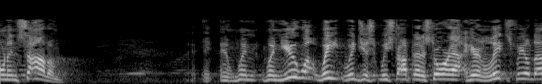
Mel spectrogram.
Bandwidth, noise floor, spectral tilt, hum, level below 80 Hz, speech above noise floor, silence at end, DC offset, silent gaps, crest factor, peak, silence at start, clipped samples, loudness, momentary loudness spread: 8.8 kHz; -56 dBFS; -3 dB/octave; none; -70 dBFS; 35 dB; 0 s; under 0.1%; none; 18 dB; -4 dBFS; 0 s; under 0.1%; -20 LUFS; 10 LU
